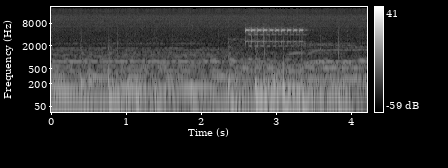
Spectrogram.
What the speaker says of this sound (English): When the phone rings, sound is detected by the ears.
